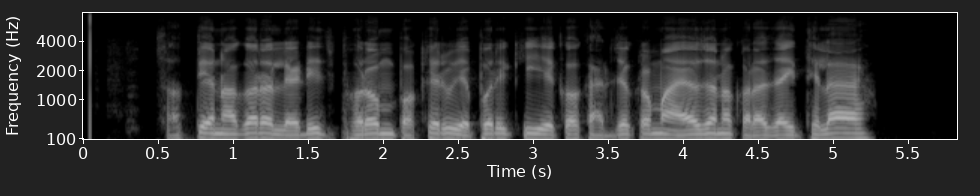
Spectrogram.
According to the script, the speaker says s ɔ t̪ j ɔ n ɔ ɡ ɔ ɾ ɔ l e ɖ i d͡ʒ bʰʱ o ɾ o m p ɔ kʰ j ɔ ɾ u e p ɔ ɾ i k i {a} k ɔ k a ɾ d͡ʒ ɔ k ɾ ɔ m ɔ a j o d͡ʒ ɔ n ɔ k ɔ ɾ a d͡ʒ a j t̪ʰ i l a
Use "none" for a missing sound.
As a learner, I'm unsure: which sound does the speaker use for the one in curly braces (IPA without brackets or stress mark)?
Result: e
